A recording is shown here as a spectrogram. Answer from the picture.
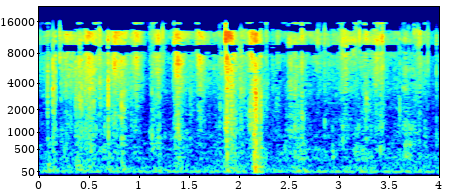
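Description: Rustling of plastic and bubble-wrap packaging being handled and folded around a trim piece, with scattered small clicks and one sharper tap about two seconds in.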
